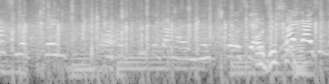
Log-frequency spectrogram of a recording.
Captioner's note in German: Applaus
